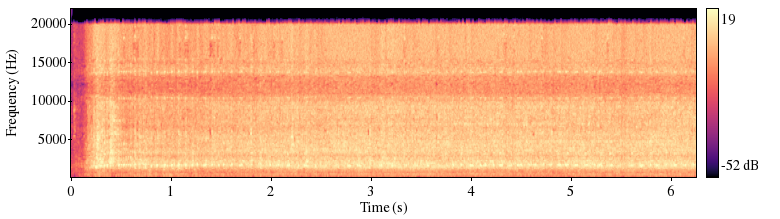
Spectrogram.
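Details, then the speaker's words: Toro CCR 2000 single-stage snow blower, 4.5 hp, after carburetor cleaning; had smoked with very old gas backed into the cylinder: steady high buzz at even speed, no misses or surging; normal running. "so as you can hear it's running great"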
